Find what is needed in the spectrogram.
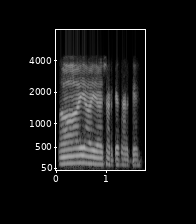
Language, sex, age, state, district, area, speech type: Goan Konkani, male, 18-30, Goa, Canacona, rural, conversation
